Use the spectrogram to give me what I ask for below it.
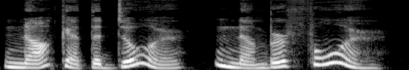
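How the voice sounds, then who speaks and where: Brief: woman bingo caller, very slow and deliberate, lively sing-song pitch, dry close sound. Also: no room sound. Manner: calls each number with its rhyme, slowly and clearly.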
